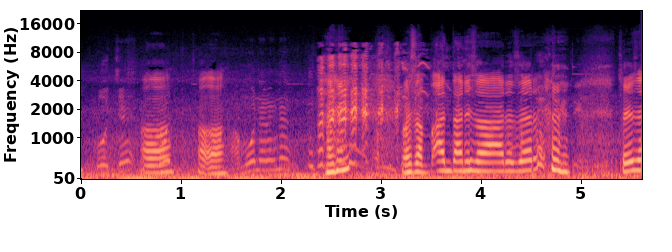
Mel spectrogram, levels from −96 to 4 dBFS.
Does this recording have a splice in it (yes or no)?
no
